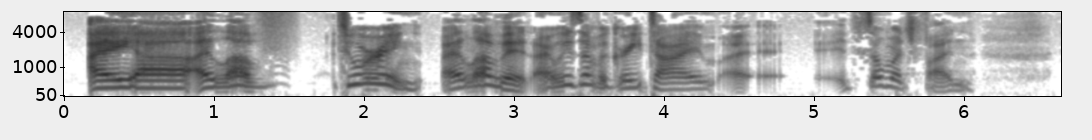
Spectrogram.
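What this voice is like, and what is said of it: Hoarse, lost voice. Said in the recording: “You can tell by my voice. I kind of lost it, kind of got a cold”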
